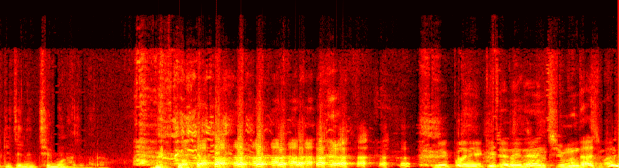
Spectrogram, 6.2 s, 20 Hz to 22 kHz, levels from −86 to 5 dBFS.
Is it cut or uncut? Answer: uncut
